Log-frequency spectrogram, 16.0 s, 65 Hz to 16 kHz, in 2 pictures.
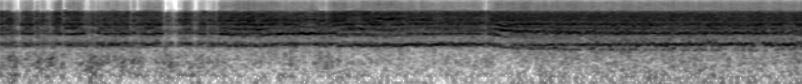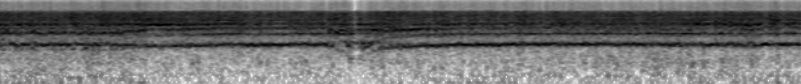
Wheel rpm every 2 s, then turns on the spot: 230, 220, 210, 190, 200, 180, 200, 230.
none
